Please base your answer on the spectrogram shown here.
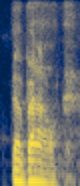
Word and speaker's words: Davao: Davao. I'm saying Dava. Davao.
